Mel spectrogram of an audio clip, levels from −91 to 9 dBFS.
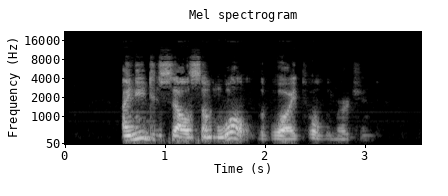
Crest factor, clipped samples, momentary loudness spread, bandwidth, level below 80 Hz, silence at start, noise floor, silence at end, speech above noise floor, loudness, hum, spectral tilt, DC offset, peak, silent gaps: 18 dB; under 0.1%; 16 LU; 9.4 kHz; -60 dBFS; 0.55 s; -81 dBFS; 0.75 s; 62 dB; -19 LUFS; none; -4.5 dB/octave; under 0.1%; -2 dBFS; none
